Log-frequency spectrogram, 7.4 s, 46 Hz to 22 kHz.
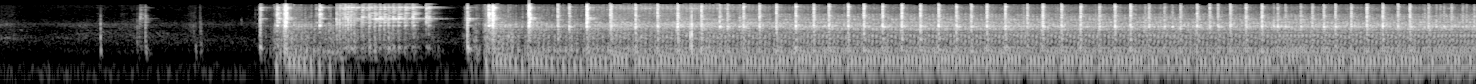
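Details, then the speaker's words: Brand-new Mountfield petrol chainsaw idling after choke released, ticking over 20-30 seconds: fast, even putter with no surging or misses; smooth idle. "let the engine tick over for 20-30 seconds. Remember, it's a brand new engine"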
